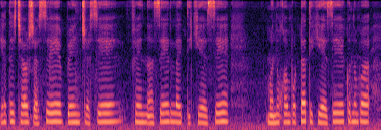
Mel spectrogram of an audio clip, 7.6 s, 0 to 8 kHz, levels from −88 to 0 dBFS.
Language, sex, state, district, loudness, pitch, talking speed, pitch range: Nagamese, female, Nagaland, Dimapur, -20 LUFS, 195 Hz, 110 wpm, 180-205 Hz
